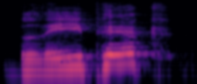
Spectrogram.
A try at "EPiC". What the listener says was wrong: you're calling it bleepic now. You're not even calling it epic.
